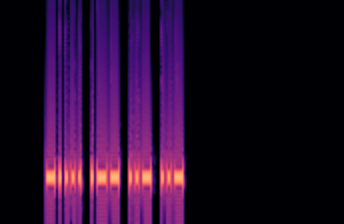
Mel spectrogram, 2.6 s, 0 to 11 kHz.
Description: Morse code, heard as a keyed tone, about 51 wpm, 700 Hz. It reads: 6WUU
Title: Four Challenging Letter-Number Combinations 50wpm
